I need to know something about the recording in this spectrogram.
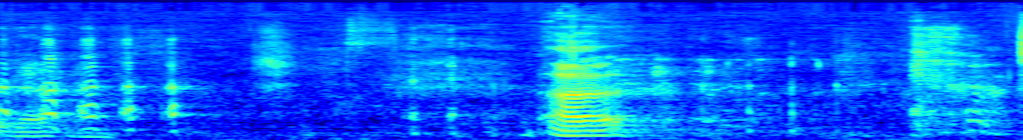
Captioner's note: laughing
